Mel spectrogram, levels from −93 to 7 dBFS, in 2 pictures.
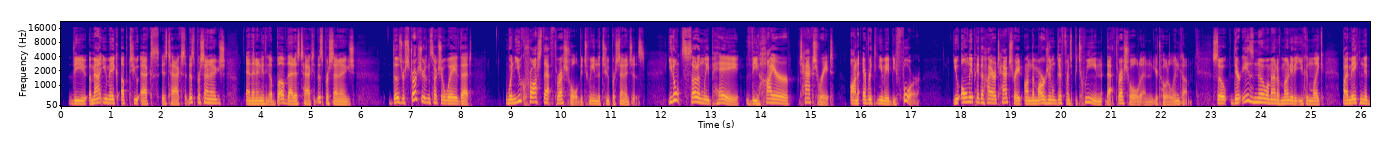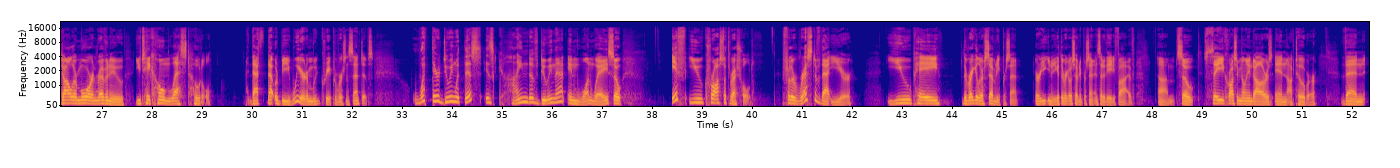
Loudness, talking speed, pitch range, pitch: -16 LUFS, 180 wpm, 125-165 Hz, 145 Hz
